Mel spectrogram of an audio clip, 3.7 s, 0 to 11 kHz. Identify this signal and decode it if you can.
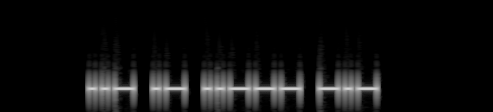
Morse code, heard as a keyed tone, about 25 wpm, 700 Hz. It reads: UA2K
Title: DXCC-100 Call Signs - 4 Characters - Repeated 3x - 25wpm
